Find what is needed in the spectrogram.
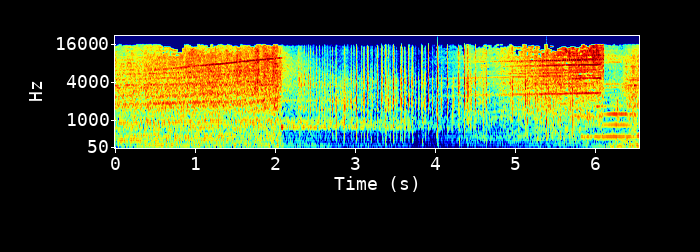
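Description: Cinematic trailer sound design. A dense rumbling noise with a thin rising tone cuts off sharply about two seconds in. A rapid crackle of clicks follows and swells again toward the end.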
